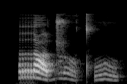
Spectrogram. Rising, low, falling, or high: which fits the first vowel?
falling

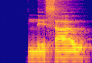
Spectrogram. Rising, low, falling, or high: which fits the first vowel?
low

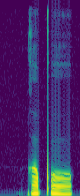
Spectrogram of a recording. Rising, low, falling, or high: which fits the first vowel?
low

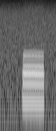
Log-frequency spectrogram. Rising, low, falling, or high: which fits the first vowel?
high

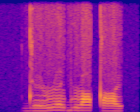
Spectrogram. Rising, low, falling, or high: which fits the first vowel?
low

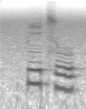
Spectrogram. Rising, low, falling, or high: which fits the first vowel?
high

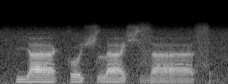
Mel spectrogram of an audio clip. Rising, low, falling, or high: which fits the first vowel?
low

